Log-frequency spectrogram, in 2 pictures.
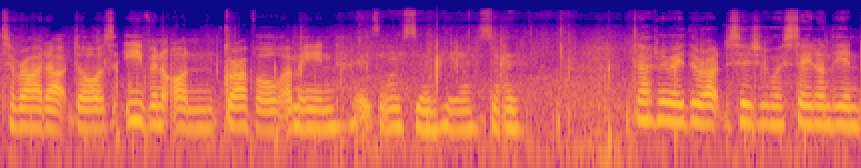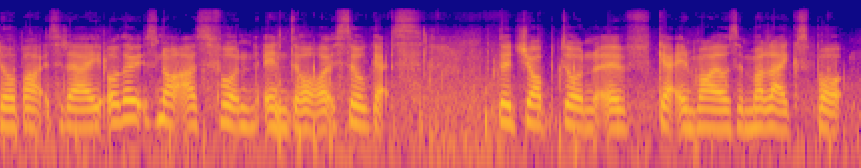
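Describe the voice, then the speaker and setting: A woman's voice: on the low side, steady tone, brisk, a little hiss or hum, rough recording. Chatty woman vlogging on a walk. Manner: chatty, rambling, talks a lot. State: croaky just-woken voice. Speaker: cycling vlogger. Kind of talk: casual vlog chat to camera. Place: home, then outdoors on a walk.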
